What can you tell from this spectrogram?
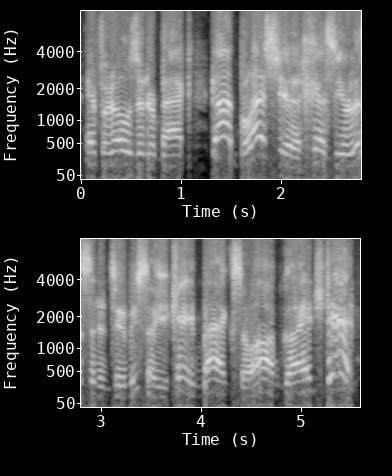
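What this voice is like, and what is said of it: Strong Southern twang. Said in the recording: “my twang is getting a little twangier... they talk twangy down here in Tennessee... a little stronger twang than my Texas twang”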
